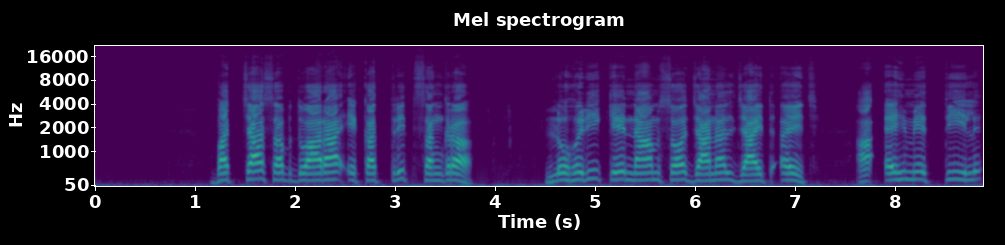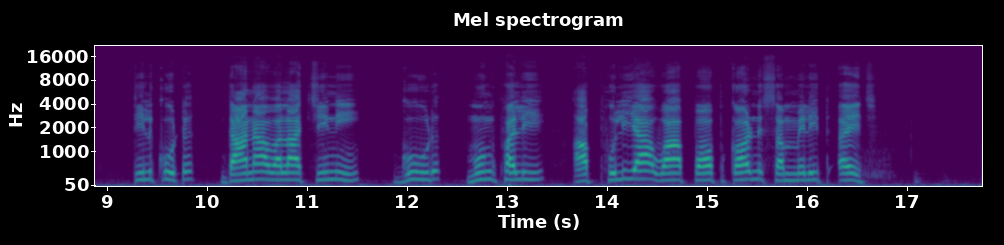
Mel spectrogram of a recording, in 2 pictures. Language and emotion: Maithili, neutral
